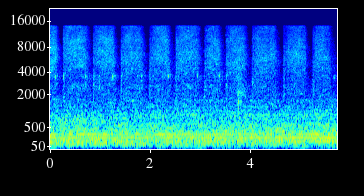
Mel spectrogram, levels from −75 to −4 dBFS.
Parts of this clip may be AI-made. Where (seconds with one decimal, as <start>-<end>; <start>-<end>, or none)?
0.0-2.7; 3.3-5.8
